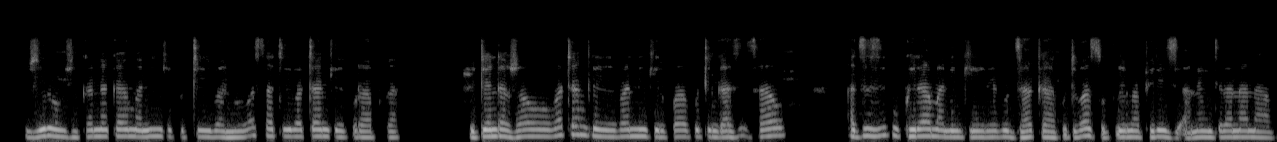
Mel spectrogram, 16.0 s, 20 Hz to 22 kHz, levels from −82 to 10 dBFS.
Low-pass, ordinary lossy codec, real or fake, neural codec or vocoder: 7.2 kHz; Opus, 16 kbps; real; none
